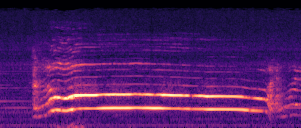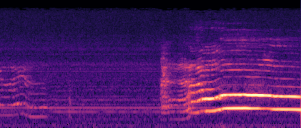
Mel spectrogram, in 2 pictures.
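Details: Welsh Springer Spaniel Sam singing: a long smooth howl that rises and then holds a steady pitch for about three seconds, a short wavering yodel-like call, a pause, then another long rising howl.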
